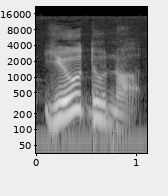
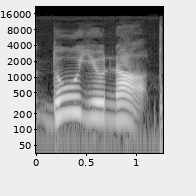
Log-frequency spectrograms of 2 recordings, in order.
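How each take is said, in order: First: Slow "You do not" with "You" stressed; inverted order, slow. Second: Said in the usual way. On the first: Shown as a demonstration. Teacher repeating the inverted contrast for students. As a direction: say it slowly, subject first. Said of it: "ahora digo". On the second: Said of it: "En lugar de decir".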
